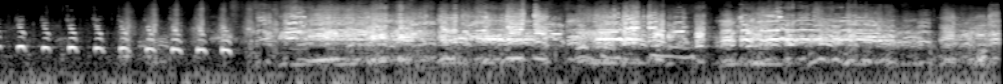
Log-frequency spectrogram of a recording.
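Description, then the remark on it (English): A flock of geese reared on a farm in County Limerick, Ireland, for Christmas honks, starting with a quick run of repeated single honks before swelling into a loud, continuous overlapping chorus of cackling calls. “She not only cooks a goose for Christmas, but she rears a flock of them in preparation for the celebrations.”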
